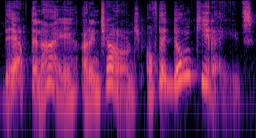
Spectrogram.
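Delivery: put-on high, slow old granny voice; a cheerful little old lady; high sing-song granny; wee Granny.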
